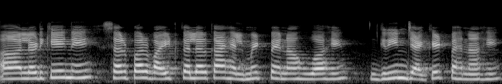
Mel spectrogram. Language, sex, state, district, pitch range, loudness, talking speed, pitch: Hindi, female, Uttar Pradesh, Jyotiba Phule Nagar, 255-295 Hz, -14 LUFS, 190 wpm, 275 Hz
